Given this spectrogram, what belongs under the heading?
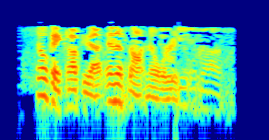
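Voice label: Incident Tac 1, Scanner audio recording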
